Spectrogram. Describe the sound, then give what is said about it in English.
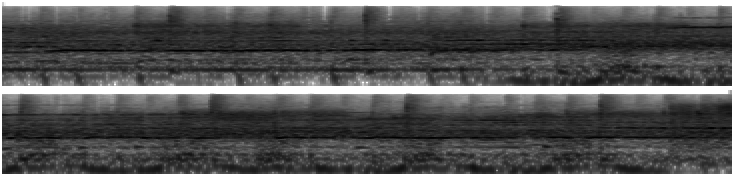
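A monster truck engine at full throttle roars and revs hard and steadily, its deep growl rising and holding over a noisy crowd at a show in Houston. “speed, full throttle car crusher.”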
